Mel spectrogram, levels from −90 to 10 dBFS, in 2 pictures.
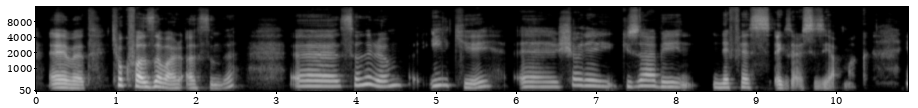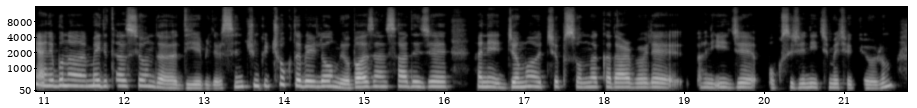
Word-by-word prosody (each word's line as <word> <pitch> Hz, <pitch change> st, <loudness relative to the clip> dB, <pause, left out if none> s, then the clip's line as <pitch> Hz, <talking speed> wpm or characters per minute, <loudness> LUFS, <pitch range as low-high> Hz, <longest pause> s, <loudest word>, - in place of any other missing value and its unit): Evet. 155 Hz, -4 st, +5 dB, 0.2 s
Çok 275 Hz, 0 st, +4 dB
fazla 205 Hz, -2 st, +9 dB
var 160 Hz, -2 st, +3 dB
aslında. 155 Hz, -, -4 dB, 0.8 s
Eee, 230 Hz, -1 st, +3 dB
sanırım, 255 Hz, -2 st, +1 dB
ııı, 275 Hz, -, -5 dB, 0.3 s
ilki, 230 Hz, -6 st, -3 dB, 0.4 s
eee, 205 Hz, 0 st, -3 dB
şöyle 250 Hz, -2 st, -2 dB, 0.2 s
güzel 235 Hz, +2 st, +1 dB
bir 205 Hz, +6 st, -3 dB, 0.3 s
nefes 180 Hz, 0 st, 0 dB
egzersizi -, -, -1 dB
yapmak. -, -, -10 dB, 0.4 s
Yani, 245 Hz, -8 st, +1 dB
buna 250 Hz, -2 st, +2 dB
meditasyon 240 Hz, -1 st, 0 dB
da 155 Hz, -6 st, 0 dB
diyebilirsin. 150 Hz, +7 st, -3 dB
Çünkü 240 Hz, +2 st, -3 dB
çok 305 Hz, +3 st, -4 dB
da 245 Hz, -3 st, +4 dB
belli 225 Hz, -1 st, +3 dB
olmuyor. 190 Hz, -9 st, +1 dB
Bazen 210 Hz, +2 st, +3 dB
sadece, 215 Hz, -1 st, 0 dB, 0.3 s
hani, 205 Hz, -5 st, -1 dB
camı 200 Hz, +4 st, +1 dB
açıp 210 Hz, +1 st, -4 dB
sonuna 200 Hz, 0 st, -1 dB
kadar 195 Hz, -2 st, +1 dB
böyle, 185 Hz, -, -1 dB, 0.3 s
hani, 185 Hz, -1 st, -5 dB
iyice 185 Hz, +1 st, -2 dB, 0.2 s
oksijeni 175 Hz, +4 st, -4 dB
içime 175 Hz, -1 st, -4 dB
çekiyorum. 160 Hz, -, -5 dB
205 Hz, 105 wpm, -25 LUFS, 180-235 Hz, 0.8 s, fazla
